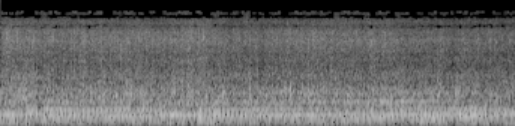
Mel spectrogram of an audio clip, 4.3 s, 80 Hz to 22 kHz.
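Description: Chevrolet Camaro convertible's 2.0-litre turbocharged four-cylinder engine running at a fairly steady pitch while driving, with wind and road noise coming in through the open top.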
